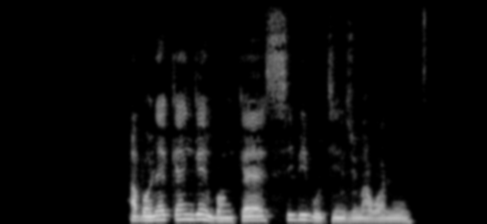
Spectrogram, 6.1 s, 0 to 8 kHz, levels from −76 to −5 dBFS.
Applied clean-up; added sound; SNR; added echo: neural mask model Resemble Enhance denoiser.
